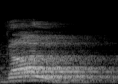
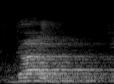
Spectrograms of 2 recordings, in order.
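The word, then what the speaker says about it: girl: और इसको ऐसे लिखेंगे ये पढ़ा जाएगा गर्ल गर्ल नहीं पढ़ा जाएगा गर्ल पढ़ा जाएगा गर्ल गर्ल ये जो र है वो राउंड करता है और ये पूरा प्रोनाउंस नहीं होता यहां पर इसको पढ़ा जाता है गर्ल हा और उसी तरह से जैसे बर्ड को पढ़ते हैं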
